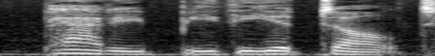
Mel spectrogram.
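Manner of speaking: low, soft imitated coaching; steady her with a firm, soft word; quiet coaching. Husband coaching wife during a fight, low and quiet. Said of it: "he'd be just coaching me".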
